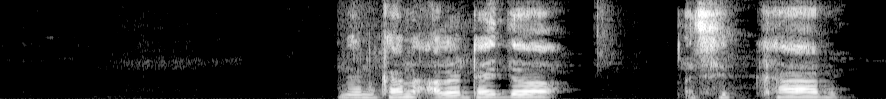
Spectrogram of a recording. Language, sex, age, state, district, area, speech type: Santali, male, 60+, West Bengal, Birbhum, rural, spontaneous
